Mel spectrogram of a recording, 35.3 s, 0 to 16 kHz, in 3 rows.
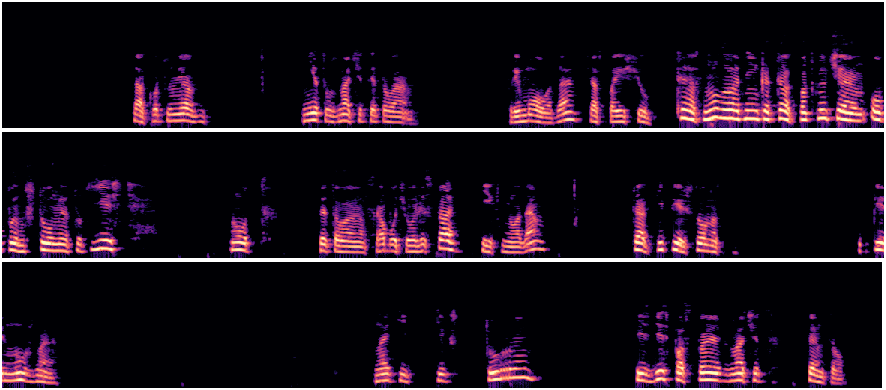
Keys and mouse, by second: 11.1 click, 21.4 click, 30.4 click, 32.5-34.4 drag.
